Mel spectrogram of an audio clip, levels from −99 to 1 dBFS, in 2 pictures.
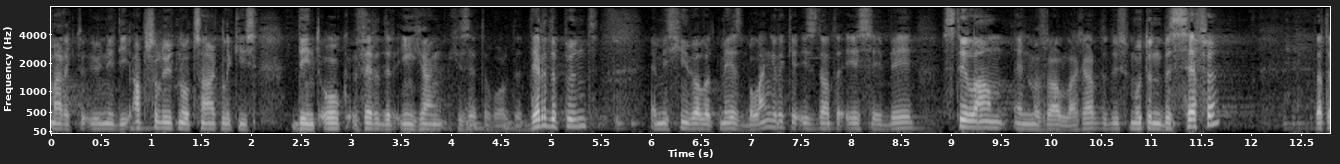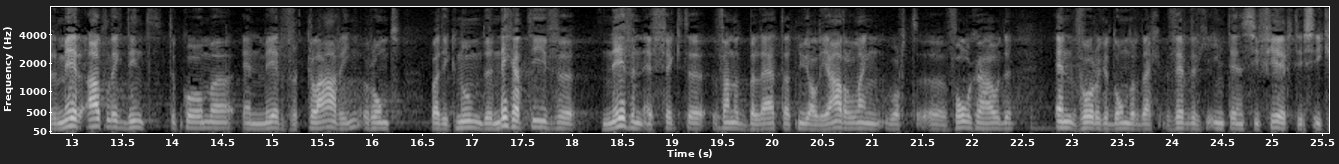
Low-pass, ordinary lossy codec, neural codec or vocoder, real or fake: none; none; none; real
